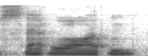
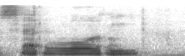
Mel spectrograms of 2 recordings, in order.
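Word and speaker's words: servorum: E é sempre importante tomar cuidado com a pronúncia aqui do genitivo plural, né? Porque é muito frequente as pessoas confundirem e pronunciarem como o aberto, né? Como se fosse orum, por exemplo, seruorum, né? Mas na verdade é sempre fechado, né? Seruorum, por exemplo, tá?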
